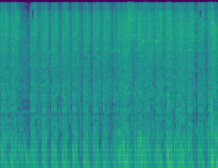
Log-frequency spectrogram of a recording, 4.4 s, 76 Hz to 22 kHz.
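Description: Rapid automatic gunfire from a weapon in Black Ops 6 Zombies at round 27, a dense continuous stream of shots, loud and close, with no talking.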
